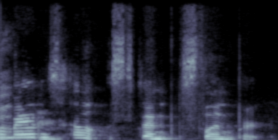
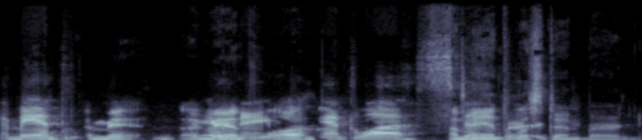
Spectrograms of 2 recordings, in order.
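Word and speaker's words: Amandla Stenberg: Also, Amanda Stenberg. Nope, saying her name wrong. Amanda Stenberg.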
